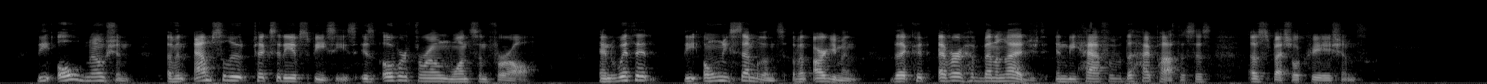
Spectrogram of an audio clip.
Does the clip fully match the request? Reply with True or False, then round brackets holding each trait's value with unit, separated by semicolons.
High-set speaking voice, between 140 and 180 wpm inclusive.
False (145 Hz; 160 wpm)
